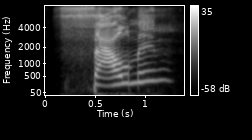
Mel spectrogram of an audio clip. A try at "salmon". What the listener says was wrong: You pronounce the L in salmon around me one more time, and I'm gonna fuck you up. You've never heard anybody say salmon,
